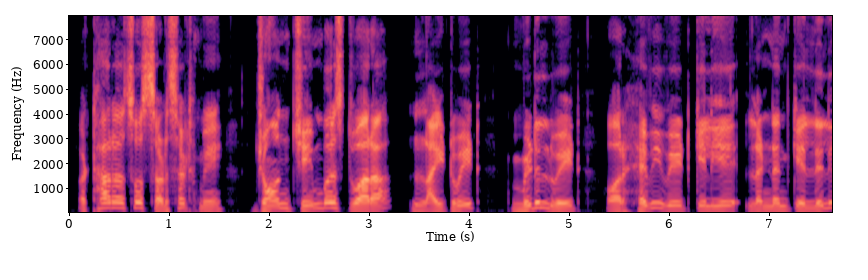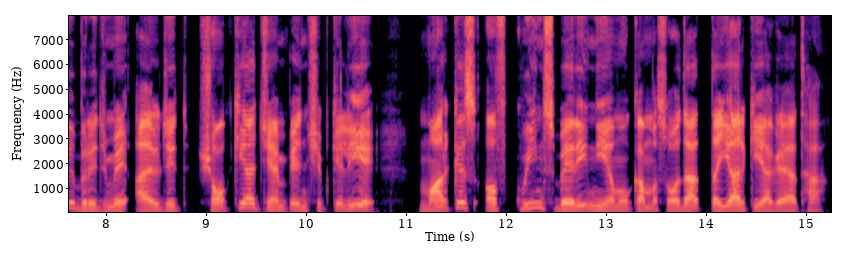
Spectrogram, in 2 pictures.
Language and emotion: Hindi, neutral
